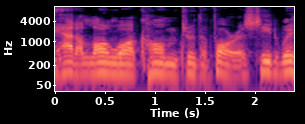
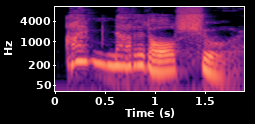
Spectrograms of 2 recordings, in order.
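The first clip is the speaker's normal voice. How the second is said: slow, higher musing voice; thoughtful; 9 semitones higher, slower than usual. A narrator's reading. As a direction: ponder it aloud, drawing out the words. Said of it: "said Kanga in a thoughtful voice".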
